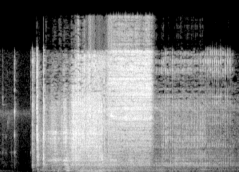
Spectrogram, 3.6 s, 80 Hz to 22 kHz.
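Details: 1980s Ford Durango abandoned 9 years, after cleaning corroded coil contacts: the starter turns over with an uneven beat about three per second, but it never fires; lack of fuel is suspected, and the old tank fuel smells bad.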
